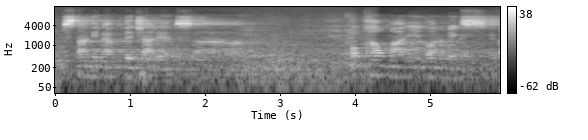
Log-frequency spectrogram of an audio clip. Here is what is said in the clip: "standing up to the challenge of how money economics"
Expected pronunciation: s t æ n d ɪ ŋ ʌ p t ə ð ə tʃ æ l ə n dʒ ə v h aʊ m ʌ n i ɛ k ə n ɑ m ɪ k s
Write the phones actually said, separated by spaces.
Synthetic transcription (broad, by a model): s t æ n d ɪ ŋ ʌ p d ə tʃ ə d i ə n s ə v h aʊ m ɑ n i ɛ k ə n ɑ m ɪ k s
